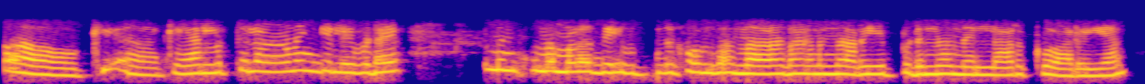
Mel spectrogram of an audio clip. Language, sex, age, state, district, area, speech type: Malayalam, female, 18-30, Kerala, Kottayam, rural, conversation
